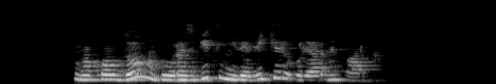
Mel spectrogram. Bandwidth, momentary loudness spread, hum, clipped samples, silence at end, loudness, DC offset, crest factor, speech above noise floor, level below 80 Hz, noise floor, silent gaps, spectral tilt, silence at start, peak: 5.2 kHz; 12 LU; none; under 0.1%; 1.3 s; -20 LUFS; under 0.1%; 16 dB; 69 dB; -74 dBFS; -88 dBFS; none; -10 dB/octave; 0.75 s; -4 dBFS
